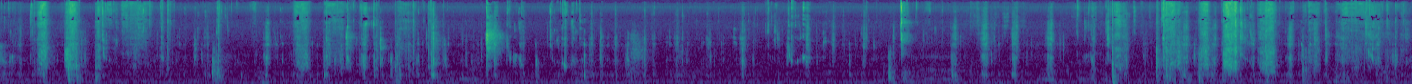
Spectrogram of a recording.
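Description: Quiet chewing and mouth sounds of a person eating salad, with a light crunch, in irregular short bursts and a few sharper clicks.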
